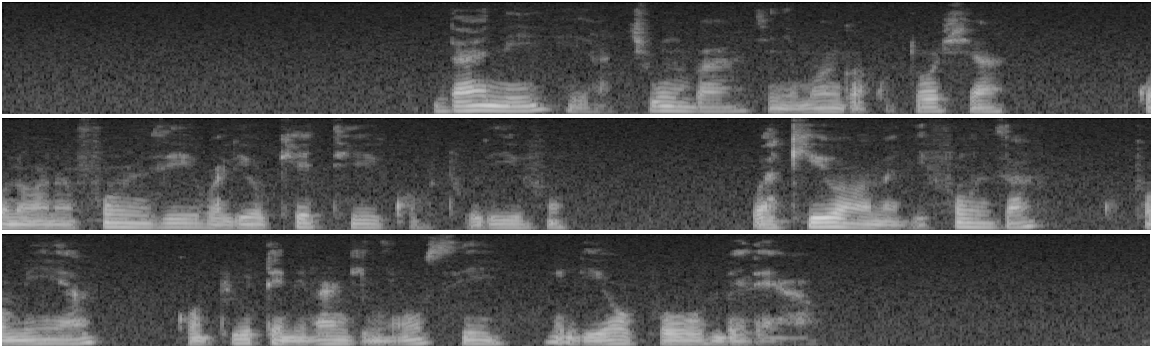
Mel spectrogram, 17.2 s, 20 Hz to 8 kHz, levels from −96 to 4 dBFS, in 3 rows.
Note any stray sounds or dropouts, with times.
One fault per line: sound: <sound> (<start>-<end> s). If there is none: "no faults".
no faults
